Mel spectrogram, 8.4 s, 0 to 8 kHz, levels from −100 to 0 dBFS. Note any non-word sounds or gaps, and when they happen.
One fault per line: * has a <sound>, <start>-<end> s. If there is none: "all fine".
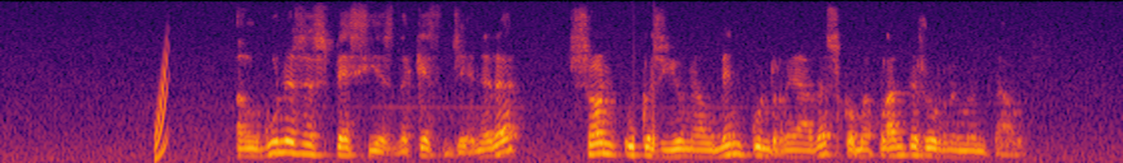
* has a chirp, 1.2-1.3 s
